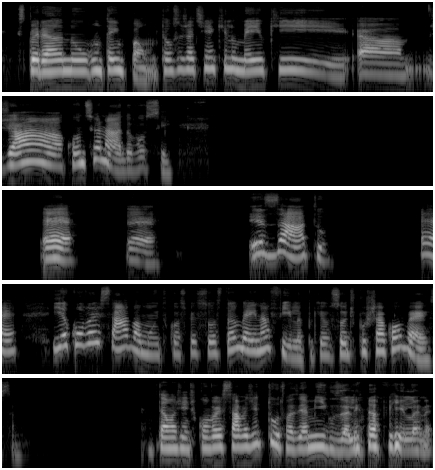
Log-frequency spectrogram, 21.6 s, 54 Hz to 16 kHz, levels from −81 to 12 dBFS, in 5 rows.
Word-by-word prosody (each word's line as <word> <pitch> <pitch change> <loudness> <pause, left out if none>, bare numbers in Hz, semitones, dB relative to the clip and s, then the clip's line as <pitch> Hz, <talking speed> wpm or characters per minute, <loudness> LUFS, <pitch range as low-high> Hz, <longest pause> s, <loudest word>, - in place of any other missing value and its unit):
esperando 205 0 +5
um 215 - +2
tempão. 210 - -1
Então 210 0 -5
você 225 +1 -9
já 225 0 -1
tinha 240 +2 -4
aquilo 235 -1 -3
meio 210 +1 0
que, 195 -9 -7
ah, 165 -2 0 0.3
já 215 0 +4
condicionado 230 - -2
a - - -11
você. 150 -6 -14 3.0
É, 205 -3 +5 0.5
é. 155 -6 -6 0.9
Exato. 250 - +1 0.9
É. 245 -4 -3 0.4
E 280 - -3
eu 325 - +2
conversava 345 - 0
muito 185 -2 -11
com 195 - -13
as 190 - -16
pessoas 205 -1 -8
também 250 -1 -2
na 260 +4 -2
fila, 150 - -8
porque - - -14
eu 180 - -10
sou 190 +4 -3
de 190 - -13
puxar 230 +1 0
conversa. 215 - -2 1.3
Então 190 +4 +4
a 190 - +3
gente 185 -1 -5
conversava 205 +2 +3
de 240 +4 -2
tudo, 250 -4 0
fazia 185 0 -1
amigos 195 -4 0
ali 165 +4 +1
na 215 -1 +7
fila, 195 -6 +1
né. - - -9
210 Hz, 130 wpm, -26 LUFS, 185-230 Hz, 3.0 s, na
